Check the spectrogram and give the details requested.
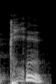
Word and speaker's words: tronc: Le tronc. Le tronc, okay, remember, final C is not pronounced here.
